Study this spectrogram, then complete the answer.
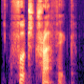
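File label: "foot traffic", British English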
